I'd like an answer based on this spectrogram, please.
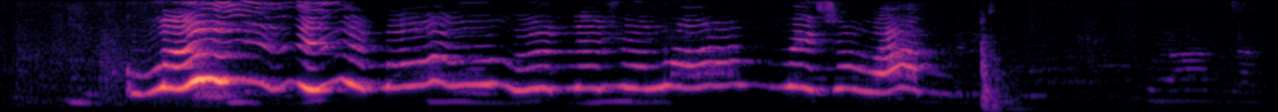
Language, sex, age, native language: Icelandic, male, 8, Icelandic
